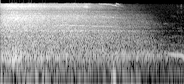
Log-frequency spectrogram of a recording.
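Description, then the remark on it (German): A single long, airy breath drawn in, a steady hiss that slowly fades over about two seconds, with no talking. “Wir atmen ein,”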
